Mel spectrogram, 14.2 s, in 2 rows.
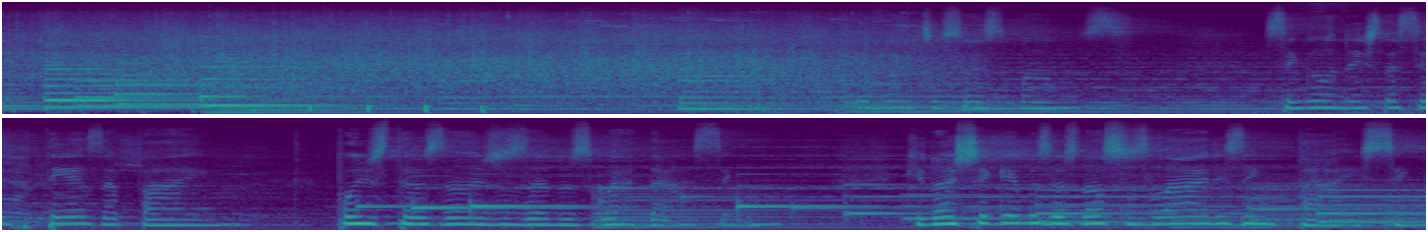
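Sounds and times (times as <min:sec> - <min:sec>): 
crowd audience applauding: 0:00.0 - 0:05.1
speech: 0:06.4 - 0:11.1, 0:11.7 - 0:14.2.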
